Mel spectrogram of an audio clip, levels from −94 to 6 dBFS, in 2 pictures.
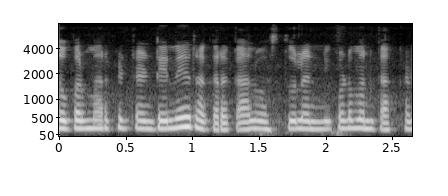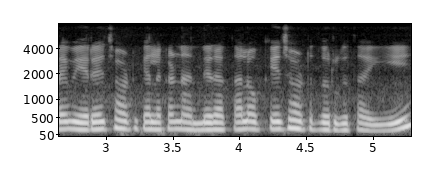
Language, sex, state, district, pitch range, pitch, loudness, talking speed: Telugu, female, Andhra Pradesh, Sri Satya Sai, 185-215 Hz, 200 Hz, -15 LUFS, 180 wpm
